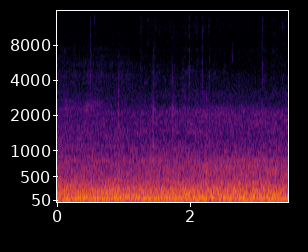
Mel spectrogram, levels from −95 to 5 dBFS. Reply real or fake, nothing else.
real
